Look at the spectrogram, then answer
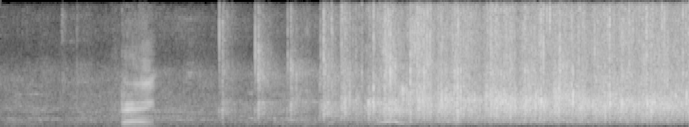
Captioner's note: audience applauds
